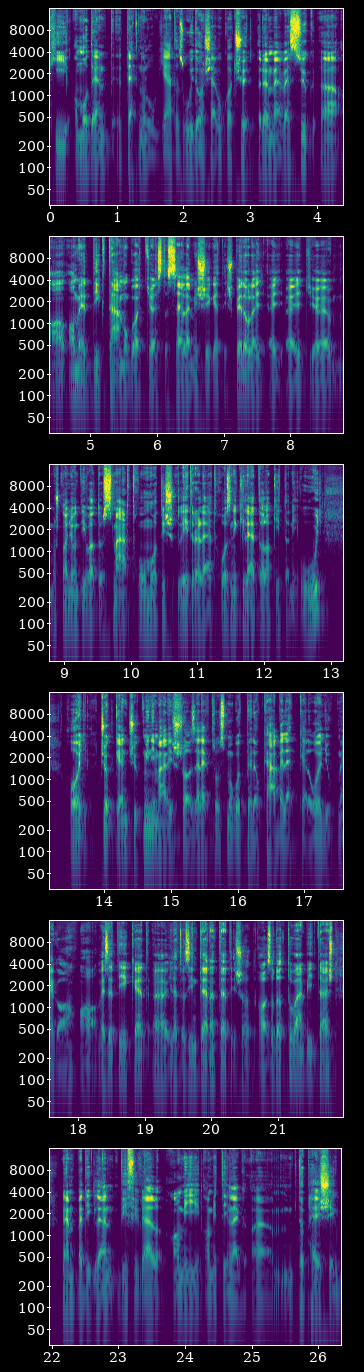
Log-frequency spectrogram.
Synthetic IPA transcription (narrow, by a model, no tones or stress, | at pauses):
kʰiɒmo̞d̪ɛrnt̪ɛxno̞loːɡija̰ːt̪ɒzuːjd̪o̞nʃaːɡokɒt̪ʃøːt̪øɾø̞mːɛlvɛsːyk | ʔɒmɛd̪ːikt̪aːmo̞ɡɒcːɒɛst̪ɒsɛlːɛmiʃḛːɡɛ̰t̪ḛːʃpeːld̪aːɦulɛɟɛɟɛɟmo̞ʃt̪nɒɟo̞nd̪ivɒt̪o̞ʃsmaːrt̪homo̞t̪iʃleːt̪rɛlɛɦɛt̪ho̞znikilɛɦɛt̪ɒlɒkiːt̪ɒnḭʔuːɟ | ho̞ɟt͡ʃø̞kːɛɲt͡ʃykminimaːliʃrɒːzɛlɛk̚t̪rosmoɡo̞t̪̚peːld̪aːulkaːbɛlɛkːɛ̰lʔo̞lɟuk̚mɛɡɒ̰ːvɛzɛt̪eːkɛt̪ilːɛt̪ʋɛɒzint̪ɛrnɛt̪ɛt̪ḛːʃɒɒzɒd̪ɒt̪ːo̞vaːbːiːt̪aːʃt̪ | nɛmpɛd̪iɡlɛnvifivɛ̰lɒmiɒmit̪eːnlɛɡ | t̪ø̞phɛjʃeːɡ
